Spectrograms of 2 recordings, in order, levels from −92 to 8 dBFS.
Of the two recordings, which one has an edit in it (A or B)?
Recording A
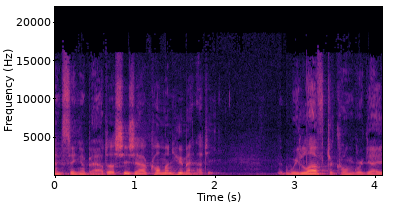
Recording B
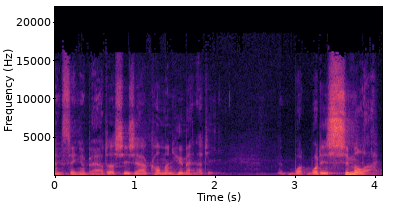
A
